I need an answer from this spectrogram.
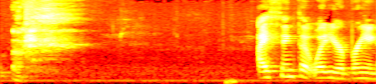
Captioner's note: laughing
